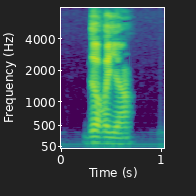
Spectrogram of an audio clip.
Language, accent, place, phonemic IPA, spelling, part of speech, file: French, France, Lyon, /dɔ.ʁjɛ̃/, dorien, adjective / noun, LL-Q150 (fra)-dorien.wav
- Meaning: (adjective) Dorian; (noun) Doric (dialect of the Ancient Greek language)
